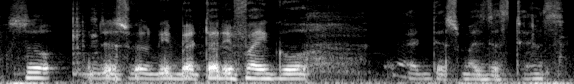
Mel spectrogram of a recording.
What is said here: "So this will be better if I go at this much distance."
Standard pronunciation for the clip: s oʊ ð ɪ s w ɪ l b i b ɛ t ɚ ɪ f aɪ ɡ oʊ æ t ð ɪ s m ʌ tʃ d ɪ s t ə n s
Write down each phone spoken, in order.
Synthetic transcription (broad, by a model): s oʊ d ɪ s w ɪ l b i b ɛ t ɚ ɪ f aɪ ɡ oʊ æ t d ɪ s m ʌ s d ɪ s t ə n s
